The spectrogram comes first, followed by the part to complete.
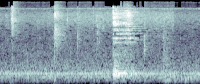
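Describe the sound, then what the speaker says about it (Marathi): Mustard seeds and cumin dropped into hot oil in a kitchen pan, a steady sizzle punctuated by a few sharp metallic clinks and a louder crackling burst, close and without voices. "याच्यामध्ये आपण मोहरी टाकूया आणि जिरे टाकूया"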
